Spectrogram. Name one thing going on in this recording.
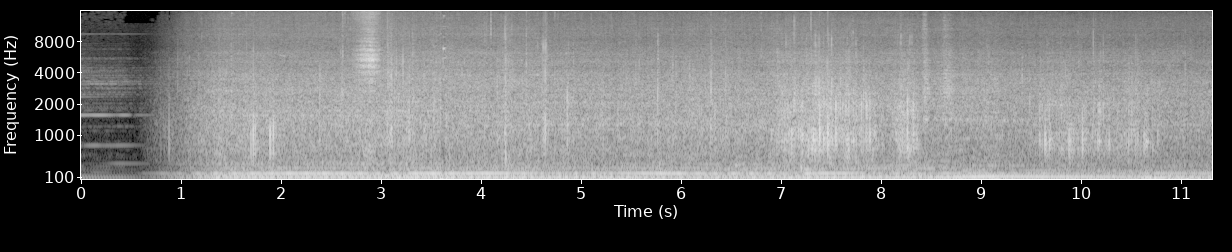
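Tyres crunch slowly over gravel.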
